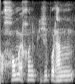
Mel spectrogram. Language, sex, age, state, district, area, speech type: Assamese, male, 60+, Assam, Kamrup Metropolitan, urban, spontaneous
